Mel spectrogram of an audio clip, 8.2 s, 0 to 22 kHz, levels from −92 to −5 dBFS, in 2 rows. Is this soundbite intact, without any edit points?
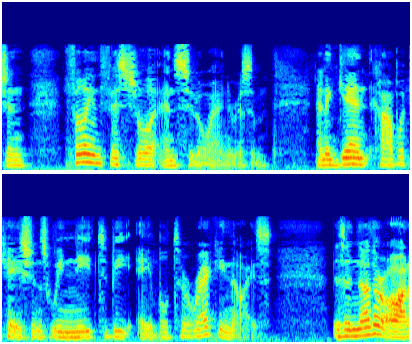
no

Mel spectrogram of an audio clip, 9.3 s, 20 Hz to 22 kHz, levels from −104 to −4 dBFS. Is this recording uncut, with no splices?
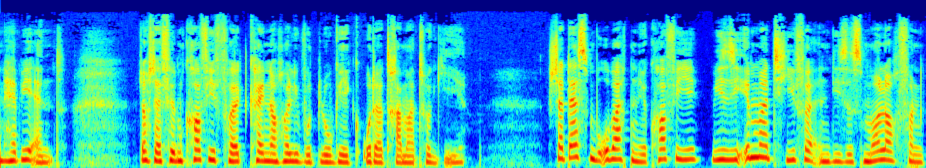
yes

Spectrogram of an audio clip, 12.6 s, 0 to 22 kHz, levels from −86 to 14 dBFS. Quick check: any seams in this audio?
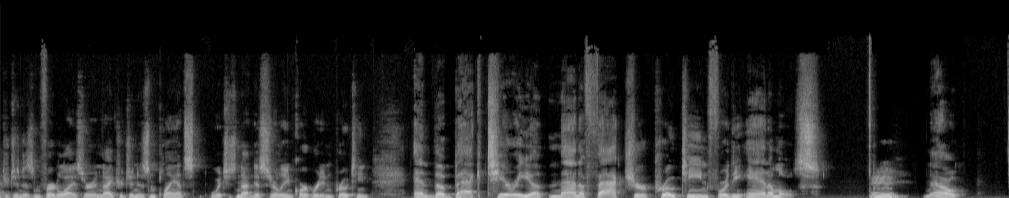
no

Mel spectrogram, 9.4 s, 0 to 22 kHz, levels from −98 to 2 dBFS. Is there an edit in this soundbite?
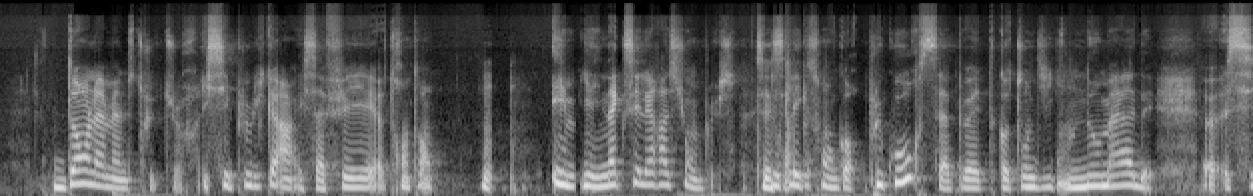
yes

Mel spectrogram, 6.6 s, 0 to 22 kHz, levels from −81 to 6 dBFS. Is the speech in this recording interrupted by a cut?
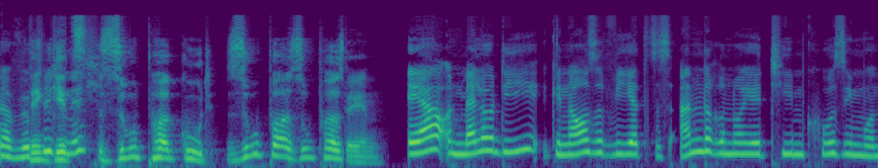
yes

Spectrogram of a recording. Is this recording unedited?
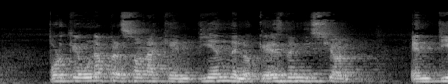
yes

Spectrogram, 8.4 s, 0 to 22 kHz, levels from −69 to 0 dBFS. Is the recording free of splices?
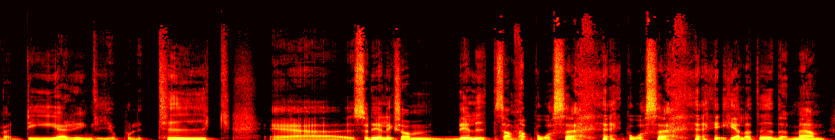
no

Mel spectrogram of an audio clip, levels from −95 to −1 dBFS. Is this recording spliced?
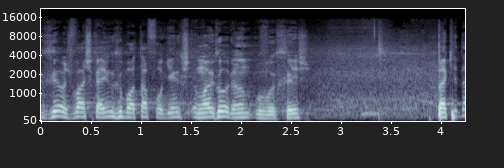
yes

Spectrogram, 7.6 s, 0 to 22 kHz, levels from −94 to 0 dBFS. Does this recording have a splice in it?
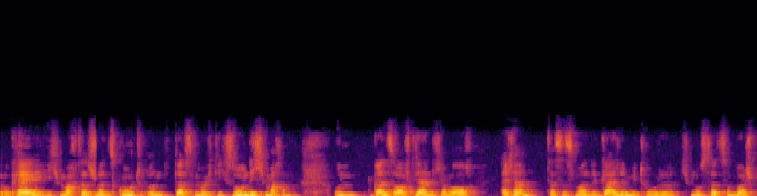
yes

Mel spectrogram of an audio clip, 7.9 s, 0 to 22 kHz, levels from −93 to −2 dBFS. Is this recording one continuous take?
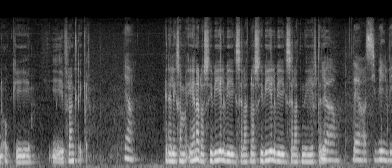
no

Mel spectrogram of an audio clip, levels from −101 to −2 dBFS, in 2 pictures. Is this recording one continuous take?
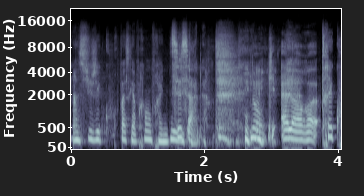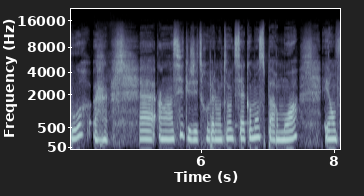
no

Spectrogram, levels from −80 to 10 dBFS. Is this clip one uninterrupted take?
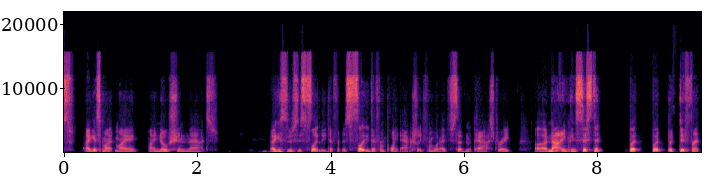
yes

